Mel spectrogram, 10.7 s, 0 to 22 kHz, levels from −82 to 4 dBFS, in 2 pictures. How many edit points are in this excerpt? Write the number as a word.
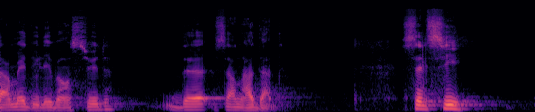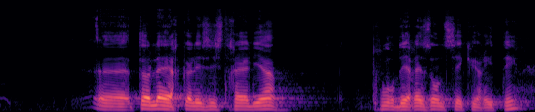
zero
